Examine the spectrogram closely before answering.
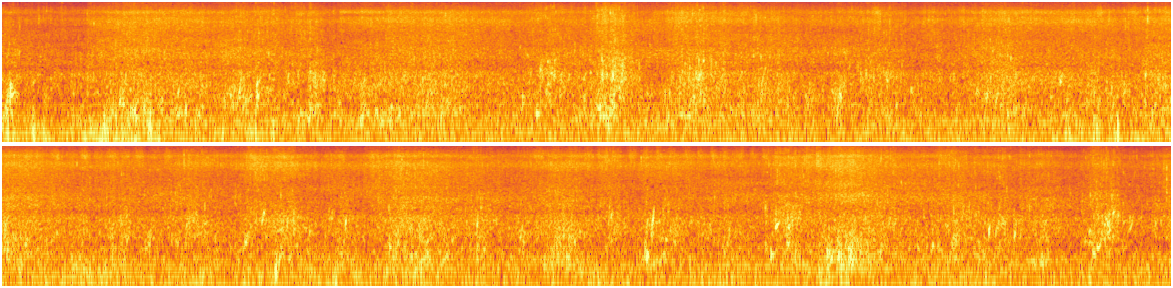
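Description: Small, calm sea waves lapping onto a sandy beach: a steady wash of water that swells a little now and then.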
